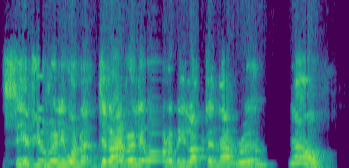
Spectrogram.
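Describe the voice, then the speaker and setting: A woman's voice: high-pitched, fast talker, a little mellow. Woman guest on a dull lo-fi call. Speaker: interview guest. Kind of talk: conversational personal storytelling. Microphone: remote call.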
